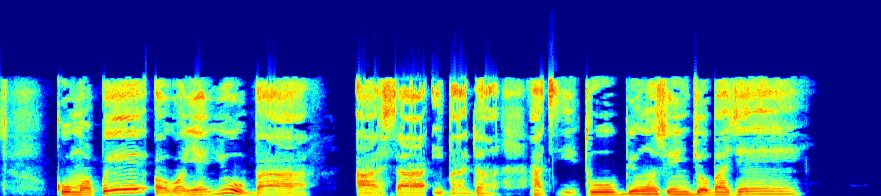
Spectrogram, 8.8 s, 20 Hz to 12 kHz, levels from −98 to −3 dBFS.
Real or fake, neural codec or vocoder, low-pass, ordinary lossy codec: real; none; 7.2 kHz; AAC, 32 kbps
